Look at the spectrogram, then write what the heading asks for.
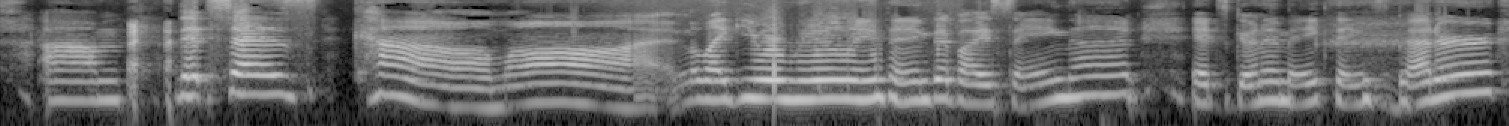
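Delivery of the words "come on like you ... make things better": put-on cranky, grumpy voice, louder. Describing the cranky side of themself and voicing what it says, mock-cranky inner voice. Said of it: "this like little cranky side of me".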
